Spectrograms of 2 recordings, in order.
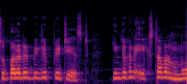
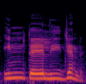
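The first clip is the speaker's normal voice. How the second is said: "Intelligent" in four measured beats, ইন, টে, লি, gent; syllable by syllable; slower than usual. Shown as a demonstration. Teacher showing four stops in "intelligent", said slowly syllable by syllable. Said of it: "চারবার থামতে হচ্ছে".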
